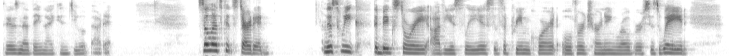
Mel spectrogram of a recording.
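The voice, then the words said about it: Creaky vocal fry voice. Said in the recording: “my vocal fry”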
